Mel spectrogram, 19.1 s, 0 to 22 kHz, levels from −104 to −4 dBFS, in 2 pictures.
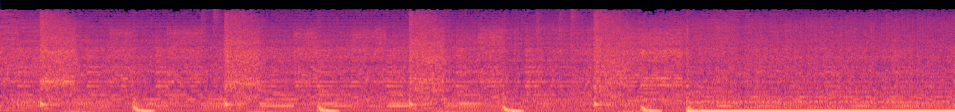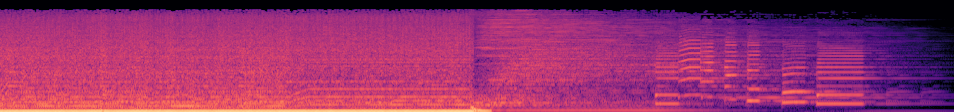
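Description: No technical faults are audible.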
